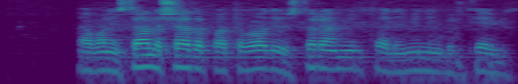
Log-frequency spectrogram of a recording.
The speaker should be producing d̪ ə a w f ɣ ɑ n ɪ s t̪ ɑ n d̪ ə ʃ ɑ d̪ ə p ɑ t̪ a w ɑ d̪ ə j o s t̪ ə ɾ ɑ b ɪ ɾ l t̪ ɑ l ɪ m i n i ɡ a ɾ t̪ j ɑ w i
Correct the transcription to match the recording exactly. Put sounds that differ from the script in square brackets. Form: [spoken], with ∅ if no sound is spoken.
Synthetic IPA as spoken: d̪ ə a [∅] f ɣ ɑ n ɪ s t̪ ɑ n d̪ ə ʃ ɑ d̪ ə p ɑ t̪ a w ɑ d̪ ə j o s t̪ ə ɾ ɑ [m] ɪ [∅] l t̪ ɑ l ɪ m i n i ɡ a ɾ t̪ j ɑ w i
